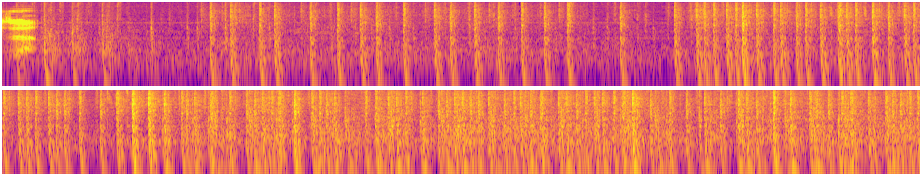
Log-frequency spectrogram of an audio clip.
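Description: A helicopter's rotor thumps rapidly and grows louder.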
